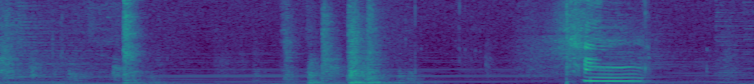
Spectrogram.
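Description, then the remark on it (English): An office chair's height is raised: a few soft mechanical clunks and knocks, then a short, sharp creaking squeal near the end over faint room hum. “Where's my chair going down? Oh, I'm gonna erect my chair.”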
